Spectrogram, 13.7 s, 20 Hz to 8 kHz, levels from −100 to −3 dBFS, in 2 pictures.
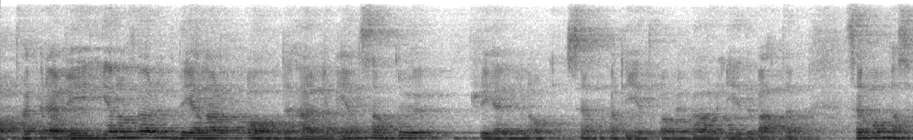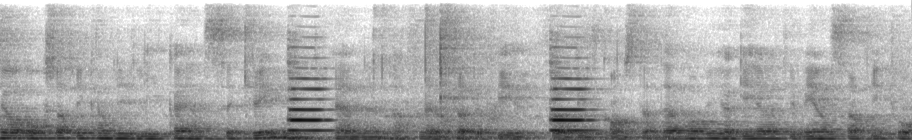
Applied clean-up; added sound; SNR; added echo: none; Wind instrument, woodwind instrument; -4 dB; reverberation time 1.0 s.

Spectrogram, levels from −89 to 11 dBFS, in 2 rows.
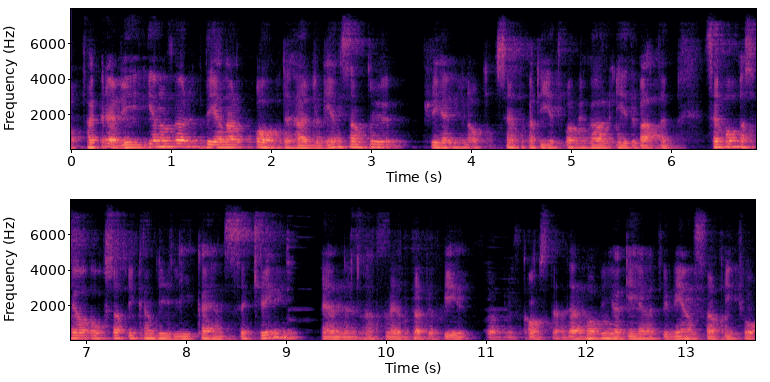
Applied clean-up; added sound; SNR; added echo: neural mask model DeepFilterNet 3.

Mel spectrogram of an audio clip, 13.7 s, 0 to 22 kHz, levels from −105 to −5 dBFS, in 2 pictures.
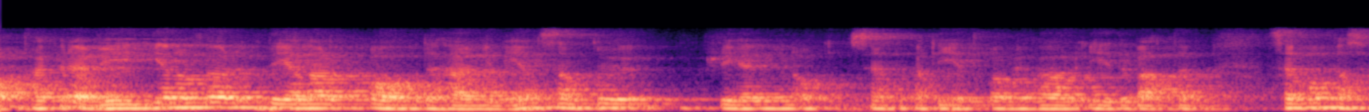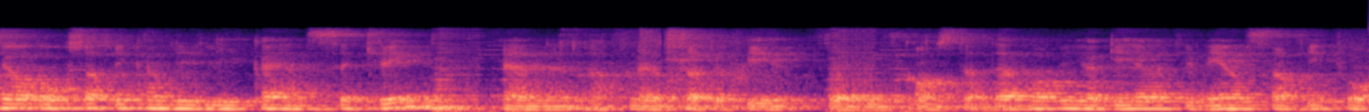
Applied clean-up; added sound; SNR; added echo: neural separator model SepFormer DNS4.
